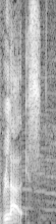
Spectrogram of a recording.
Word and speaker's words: Blades: Y él respondió, si mal no recuerdo, palabras más, palabras menos, yo soy de Panamá, hablamos español y nosotros debemos pronunciar lo que leemos. Ahí dice Blades, por lo tanto yo entiendo que es Blades.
